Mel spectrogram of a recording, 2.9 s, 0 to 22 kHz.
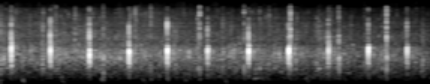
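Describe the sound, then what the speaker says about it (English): Audience applause at the 2019 Perodua Aruz SUV launch event, a steady patter of clapping from a crowd indoors, moderately distant and even in rhythm throughout. "Let's give each other a big hand of applause."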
